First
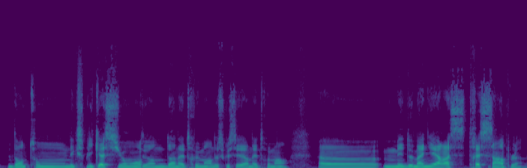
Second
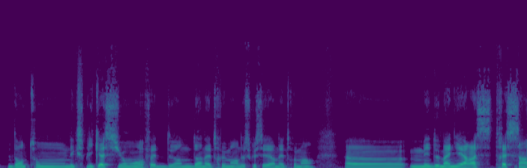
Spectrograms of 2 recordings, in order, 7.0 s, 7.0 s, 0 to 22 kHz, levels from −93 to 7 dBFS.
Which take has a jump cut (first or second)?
first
